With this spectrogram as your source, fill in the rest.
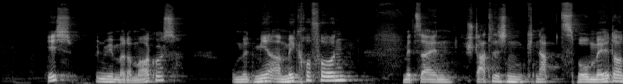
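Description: Listening through the clip, nothing stood out as a technical problem at any point.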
